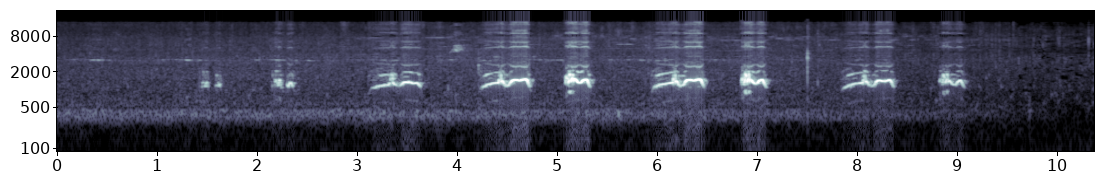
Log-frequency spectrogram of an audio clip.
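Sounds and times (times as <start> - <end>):
Collared Puffbird song: 0.0 - 9.1.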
